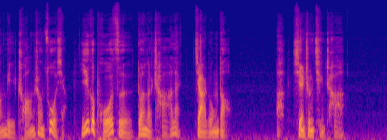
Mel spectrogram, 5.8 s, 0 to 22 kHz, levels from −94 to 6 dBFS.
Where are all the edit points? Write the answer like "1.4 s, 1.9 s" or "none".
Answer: 1.1 s, 2.8 s, 3.6 s, 4.3 s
